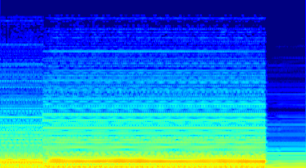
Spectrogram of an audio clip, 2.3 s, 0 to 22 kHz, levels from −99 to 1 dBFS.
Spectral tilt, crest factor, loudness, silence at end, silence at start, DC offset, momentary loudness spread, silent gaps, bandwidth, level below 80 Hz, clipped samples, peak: -5 dB/octave; 12 dB; -27 LUFS; 0 s; 0 s; 0.5%; 2 LU; none; 18 kHz; -66 dBFS; under 0.1%; -16 dBFS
